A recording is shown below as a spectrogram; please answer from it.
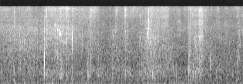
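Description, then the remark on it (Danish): Footsteps trudge along faint, trampled wild boar trails that follow the water's edge, a steady run of soft, irregular crunching steps with a few sharper scuffs standing out and no one talking. “Det er simpelthen vildsvin, der går her, hvor vi, ja, det, vi træsker nu.”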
